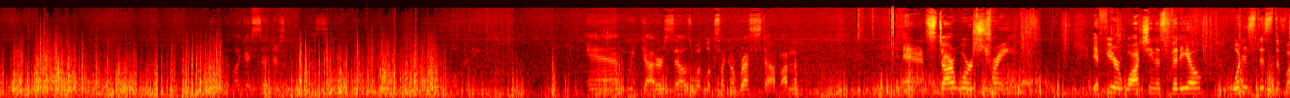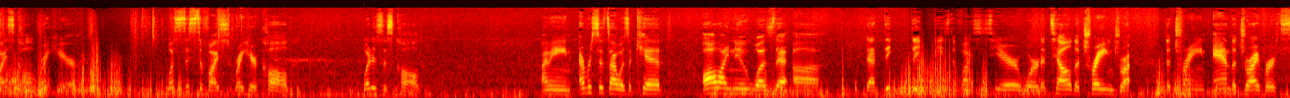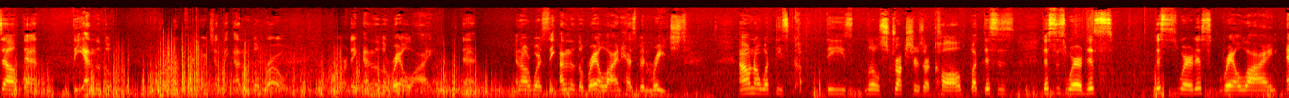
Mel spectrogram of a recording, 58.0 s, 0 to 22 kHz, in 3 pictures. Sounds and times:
Wind: 0.0 - 58.0
Speech: 3.4 - 4.9, 6.6 - 7.3, 8.8 - 12.0, 13.5 - 15.6, 16.4 - 20.6, 21.9 - 23.8, 24.8 - 25.7, 27.5 - 29.3, 29.9 - 31.7, 32.4 - 40.4, 41.3 - 43.1, 43.8 - 49.1, 49.8 - 55.4, 56.0 - 58.0.

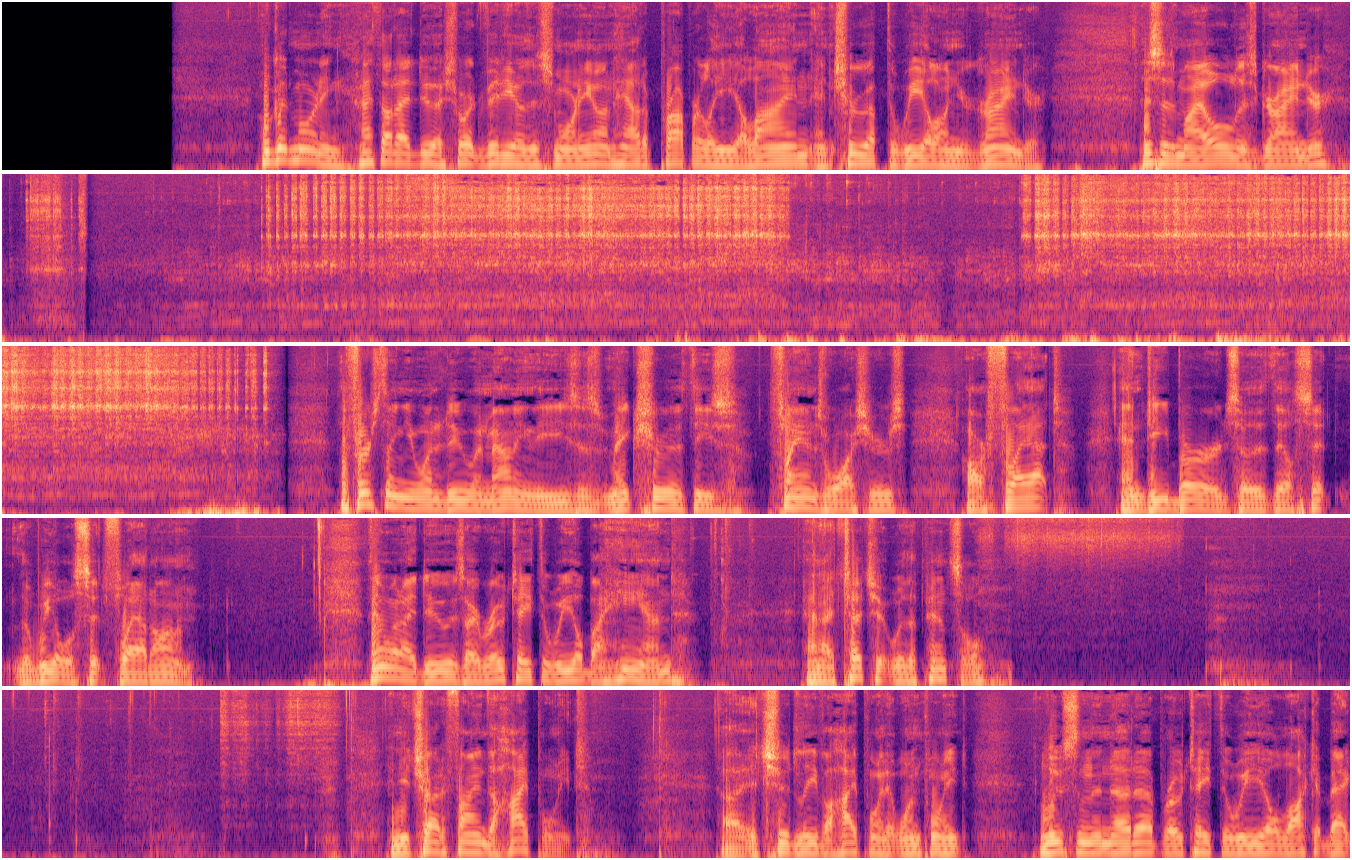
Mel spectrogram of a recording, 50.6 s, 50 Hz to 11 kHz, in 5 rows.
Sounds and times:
Speech: 2.0 - 7.8, 8.6 - 10.0, 22.8 - 31.8, 33.1 - 35.6, 36.4 - 37.9, 43.4 - 44.9, 45.8 - 50.5.

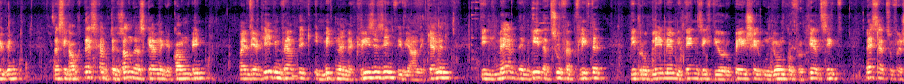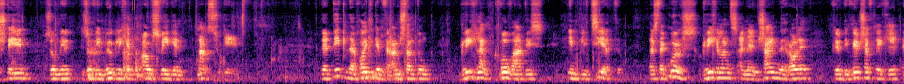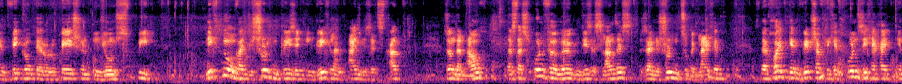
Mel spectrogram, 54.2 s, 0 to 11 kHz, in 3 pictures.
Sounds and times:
Male speech, man speaking: 0.0 - 22.9, 24.5 - 26.7, 27.3 - 39.3, 40.3 - 44.3, 45.0 - 50.7, 51.4 - 54.2
Narration, monologue: 0.0 - 54.2.

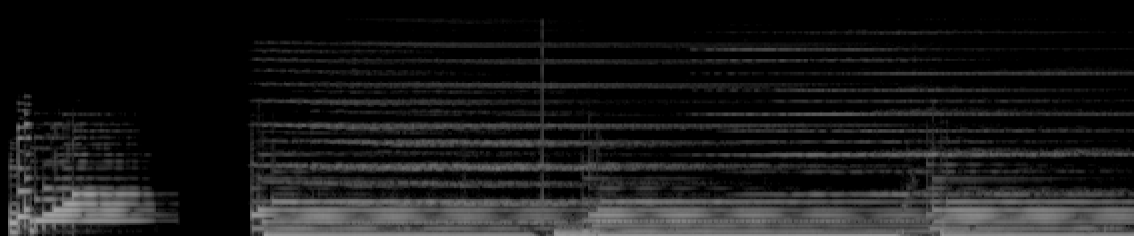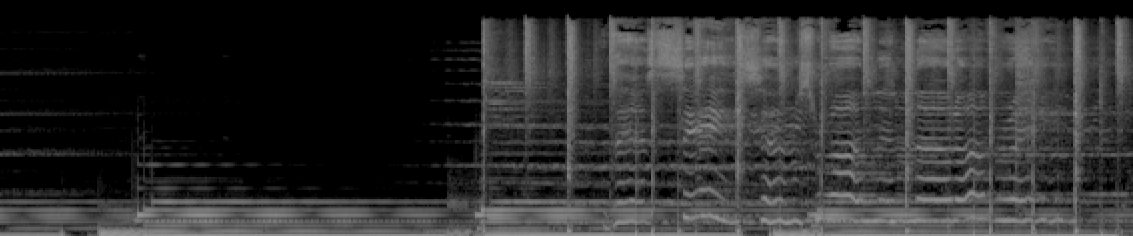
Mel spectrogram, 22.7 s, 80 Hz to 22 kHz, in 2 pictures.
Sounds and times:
New-age music: 0.1 - 1.8, 2.5 - 22.6.

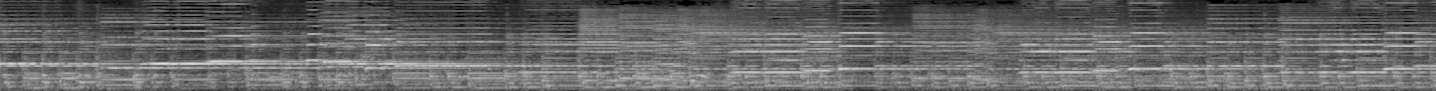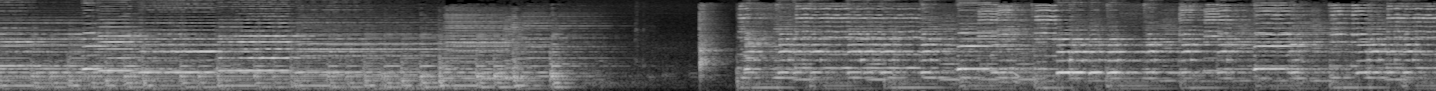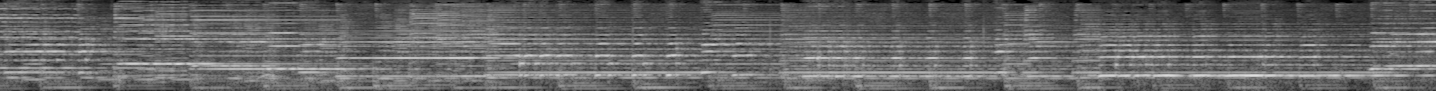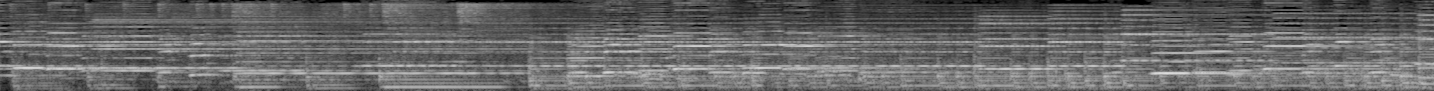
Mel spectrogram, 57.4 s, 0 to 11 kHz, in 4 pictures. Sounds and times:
Harmonica: 0.0 - 20.7, 21.8 - 57.4
Wind instrument, woodwind instrument: 0.0 - 20.7, 21.7 - 57.4.

